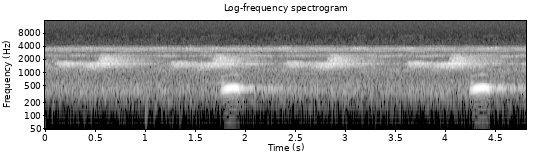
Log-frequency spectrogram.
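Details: In western North America at night, a flammulated owl gives two short, low hoots about two and a half seconds apart against a repeating higher buzzy pulsing background and faint steady hum.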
